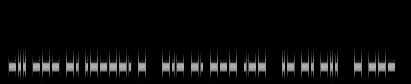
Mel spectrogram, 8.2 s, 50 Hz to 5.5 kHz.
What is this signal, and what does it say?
Morse code, heard as a keyed tone, about 25 wpm, 600 Hz. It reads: DON'T KNOW AND TO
